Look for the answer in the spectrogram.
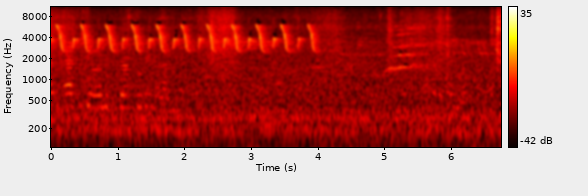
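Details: Common tailorbird (Orthotomus sutorius) calling heavily during nesting season, a loud, high, swooping note repeated quickly, nearly three per second for about four seconds, over a steady background hiss.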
